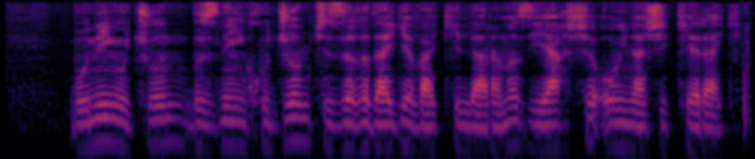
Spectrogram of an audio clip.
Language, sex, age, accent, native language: Uzbek, male, 19-29, Toshkent shahri, Uzbek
